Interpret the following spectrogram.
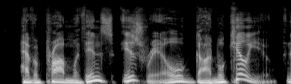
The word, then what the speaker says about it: Israel: Israel. This is the Mike Huckabe pronunciation, Israel.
